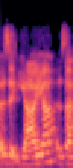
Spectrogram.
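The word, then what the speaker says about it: γιαγιά: In it, you mentioned that your grandmother liked to be called, is it Yaya? Is that how you pronounce it in Greek? Yeah, it would be Yaya in Greek.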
